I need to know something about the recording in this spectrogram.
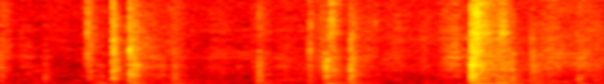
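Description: Hard plastic clicks and knocks as a Ninja blender's motor head is fitted and pressed onto the pitcher lid, a few light clicks and then a louder knock near the end. The motor is not running.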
